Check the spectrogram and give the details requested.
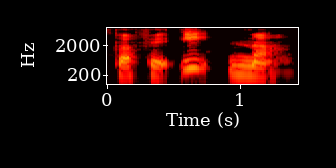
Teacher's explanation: la vocal que va a sonar más es la vocal cerrada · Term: hiatos acentuales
